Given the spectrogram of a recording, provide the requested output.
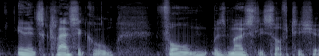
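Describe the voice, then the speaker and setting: A man with an Australian accent speaks at a moderate pace and a fairly low pitch. The recording is very clean, with a silent background. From Australia, Queensland (Toowoomba). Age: 60s. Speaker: spiritual mentor and former osteopath. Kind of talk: podcast interview. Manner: hesitant with fillers.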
